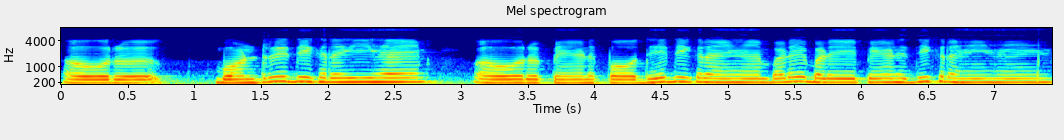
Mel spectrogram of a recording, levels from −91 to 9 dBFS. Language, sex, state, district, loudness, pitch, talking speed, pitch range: Hindi, male, Uttar Pradesh, Hamirpur, -14 LUFS, 195 Hz, 120 wpm, 170-210 Hz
